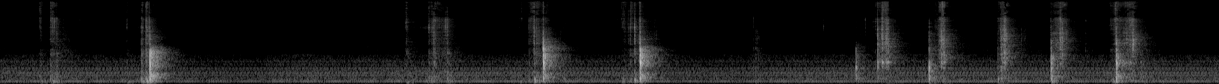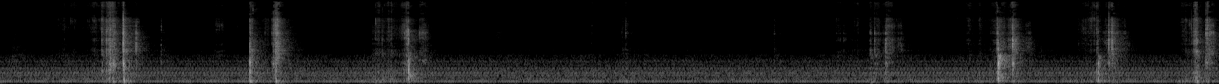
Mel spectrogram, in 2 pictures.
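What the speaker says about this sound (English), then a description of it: "I'll just chop a few other the bigger bits, making sure it's nice and fine, so that way you're not getting a great big piece of onion" Onion chopped finely with a knife on a board, a run of sharp close knocks in irregular clusters with pauses between, over a low steady background hum and no talk.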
